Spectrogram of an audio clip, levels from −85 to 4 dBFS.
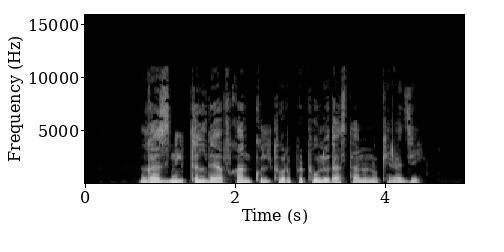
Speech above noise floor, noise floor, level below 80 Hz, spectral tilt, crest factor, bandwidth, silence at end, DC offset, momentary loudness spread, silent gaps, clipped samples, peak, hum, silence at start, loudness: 59 dB; -78 dBFS; -64 dBFS; -7.5 dB/octave; 16 dB; 10.5 kHz; 0.65 s; under 0.1%; 8 LU; none; under 0.1%; -4 dBFS; none; 0.7 s; -20 LUFS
